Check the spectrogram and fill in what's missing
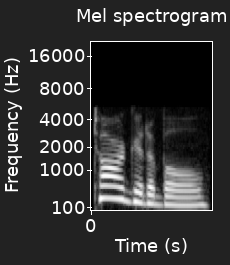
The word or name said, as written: targetable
